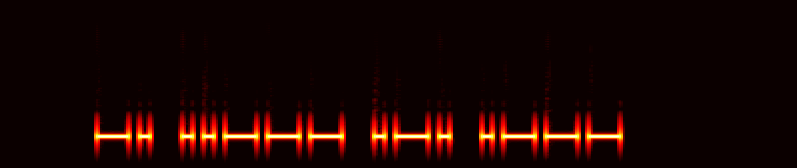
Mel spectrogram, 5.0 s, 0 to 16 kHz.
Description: Morse code, heard as a keyed tone, about 18 wpm, 700 Hz. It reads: N2RJ
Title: Speed Racing - USA 1x2 Call Signs 15wpm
